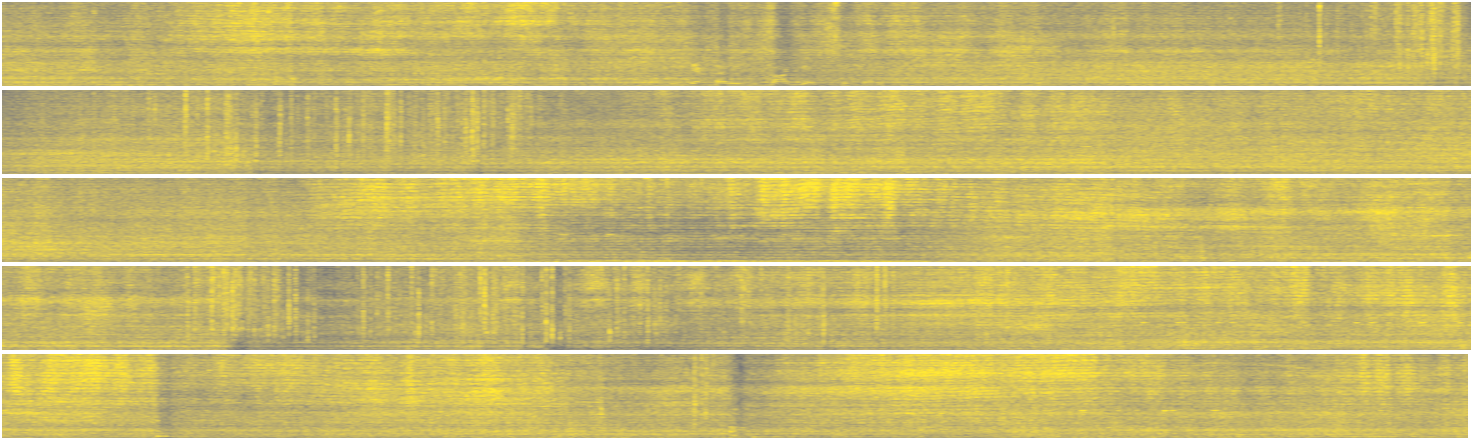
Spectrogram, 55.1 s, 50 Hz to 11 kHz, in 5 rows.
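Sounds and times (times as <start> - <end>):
excavator diesel engine running: 0.0 - 55.0
wood cracking and splintering: 9.6 - 15.3, 33.6 - 43.5.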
